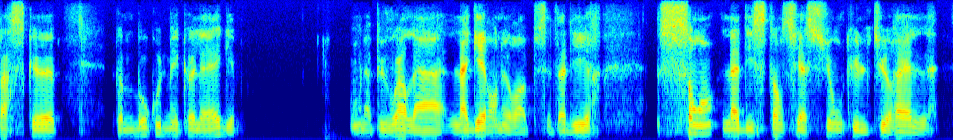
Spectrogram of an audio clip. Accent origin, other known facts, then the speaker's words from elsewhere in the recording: Geneva, Switzerland; born there; je suis né à Genève en 1952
